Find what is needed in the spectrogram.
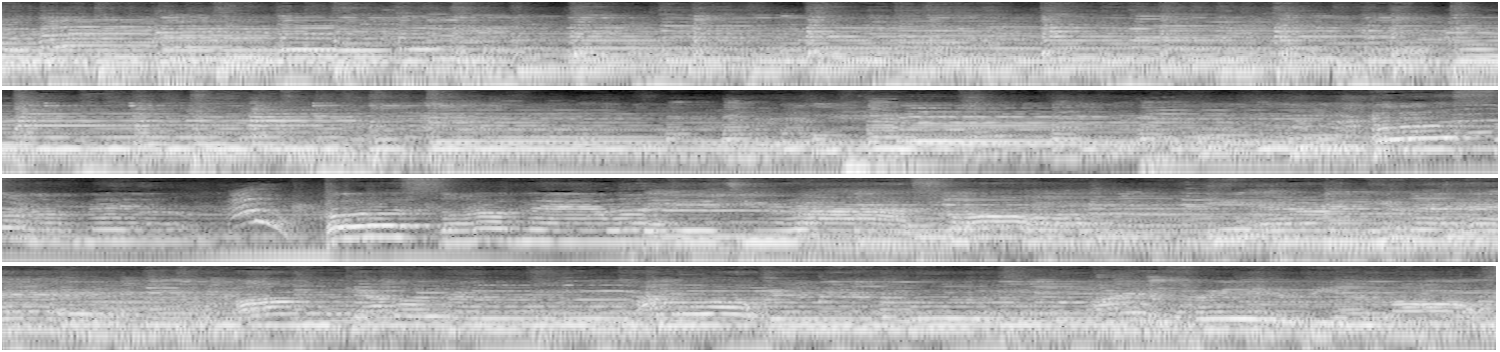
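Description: Live band music with banjo, acoustic guitar and electric guitar and a lead vocal, in a country-folk style. From about ten seconds in, the low end drops away for several seconds before the full band comes back in.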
